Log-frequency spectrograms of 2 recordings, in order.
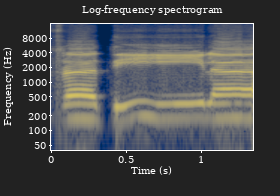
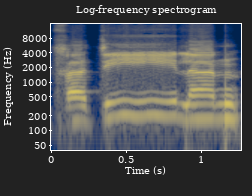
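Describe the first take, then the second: First: The word ends with a long drawn vowel. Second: The word ends with an n sound. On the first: This is the form used when reading the verse. "আর যখন রিডিং করব তখন ফাতিলা টান হবে।" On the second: This is the form used while spelling. "এটা বানানোর সময় লান হবে"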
